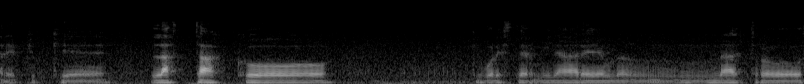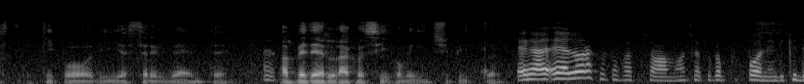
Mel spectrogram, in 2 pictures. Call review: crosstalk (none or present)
none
